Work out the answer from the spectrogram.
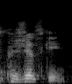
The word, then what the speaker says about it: Pazsitzky: It's Pazsitzky.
